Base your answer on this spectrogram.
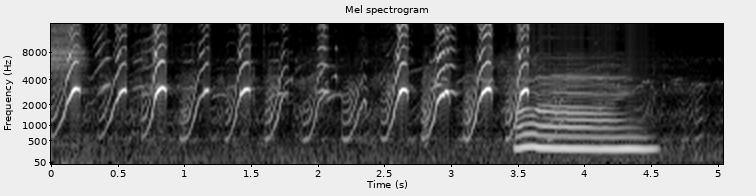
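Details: Guinea pigs, with babies among them, wheeking loudly: about nine rapid upward-sliding squeaks come roughly every third of a second, then one long, steady, buzzy squeal holds for about a second.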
